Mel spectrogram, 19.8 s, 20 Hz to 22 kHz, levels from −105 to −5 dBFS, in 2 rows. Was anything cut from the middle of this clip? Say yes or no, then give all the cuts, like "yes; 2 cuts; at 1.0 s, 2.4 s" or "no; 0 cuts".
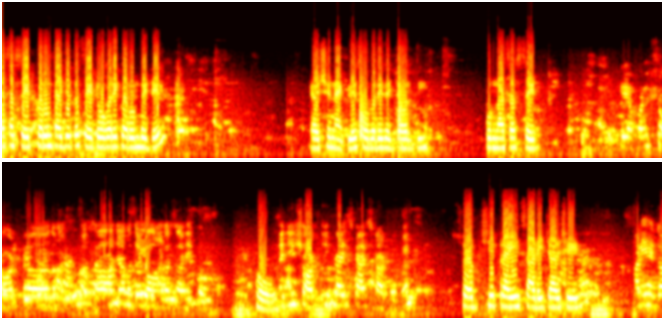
no; 0 cuts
